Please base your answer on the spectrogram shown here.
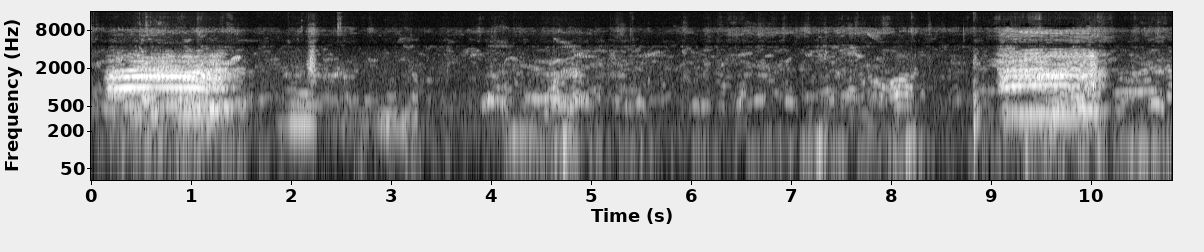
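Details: Cattle lowing at a busy cattle market in Rajshahi City, Bangladesh; two short loud moos open and close the stretch, with murmuring voices, faint music and a sharp knock in between.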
